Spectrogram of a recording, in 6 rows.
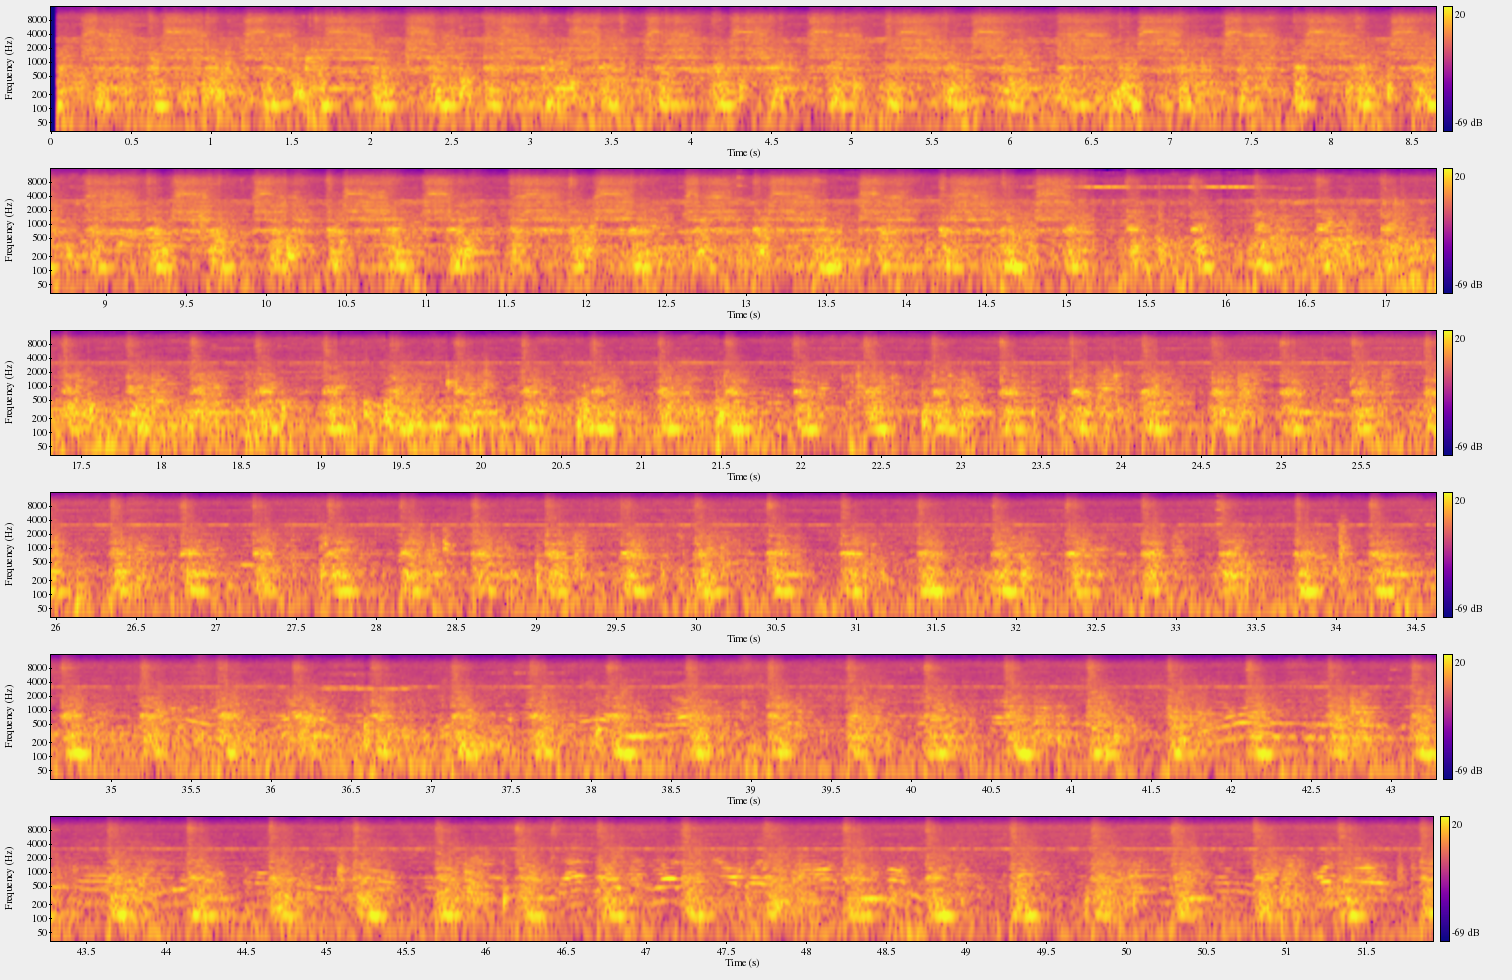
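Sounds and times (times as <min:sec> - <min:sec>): steam locomotive exhaust chuffing: 0:00.0 - 0:51.9
steam hissing: 0:00.1 - 0:51.9.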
